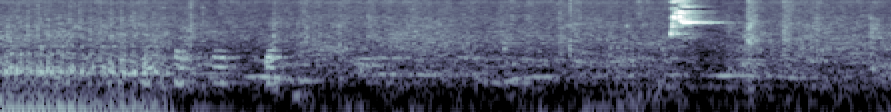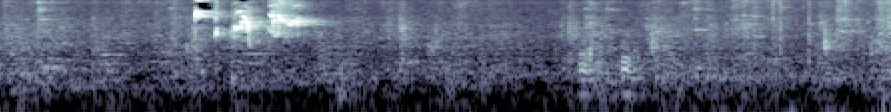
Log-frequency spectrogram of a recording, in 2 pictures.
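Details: Pair of green violin lovebirds in the morning, giving a brief screechy chirp, then a louder cluster of sharp, high chirps a few seconds later over a quiet background.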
